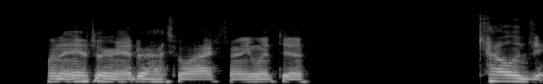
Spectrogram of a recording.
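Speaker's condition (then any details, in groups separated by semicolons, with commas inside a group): Friedreich's ataxia; 14 years since diagnosis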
